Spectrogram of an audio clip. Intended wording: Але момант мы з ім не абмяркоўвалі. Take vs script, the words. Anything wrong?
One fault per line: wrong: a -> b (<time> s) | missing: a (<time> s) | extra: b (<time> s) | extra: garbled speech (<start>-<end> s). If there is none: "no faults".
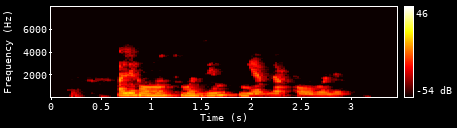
no faults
